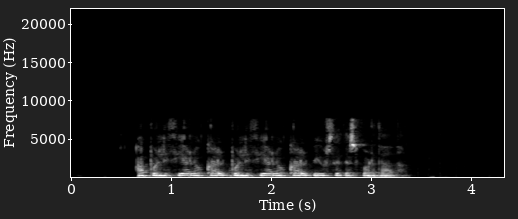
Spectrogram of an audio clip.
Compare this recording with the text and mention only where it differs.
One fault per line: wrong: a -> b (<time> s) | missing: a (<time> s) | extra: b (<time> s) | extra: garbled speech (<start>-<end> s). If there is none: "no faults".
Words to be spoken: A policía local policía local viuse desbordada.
no faults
